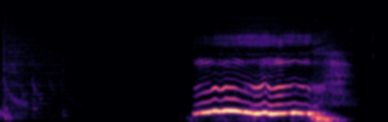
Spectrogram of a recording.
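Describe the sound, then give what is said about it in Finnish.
A single drawn-out, fairly loud yawn with a voiced, wavering groan that trails off into a breathy exhale. A brief soft breath comes first, then a quiet pause. “Alkaa haukottaa.”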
